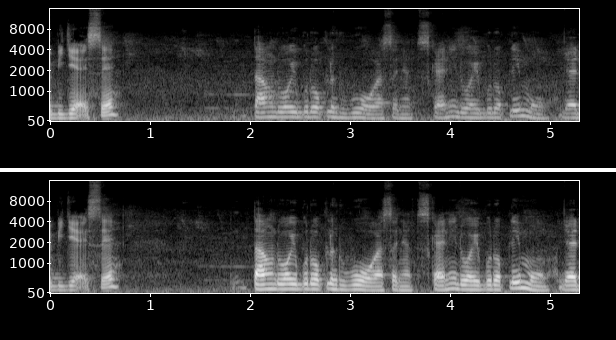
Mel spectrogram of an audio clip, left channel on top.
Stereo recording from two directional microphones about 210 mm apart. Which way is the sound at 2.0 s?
15° right (ahead or behind).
